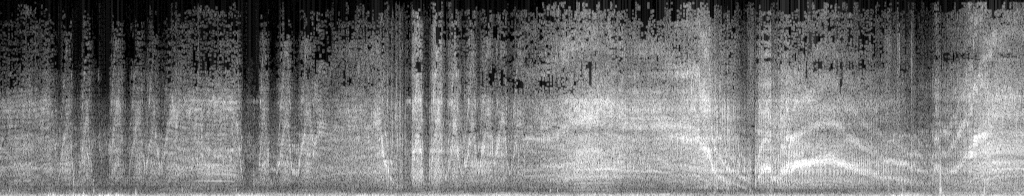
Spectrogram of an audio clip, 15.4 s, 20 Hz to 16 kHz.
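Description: Carisma GT24 Hyundai i20 RC rally car's electric motor and drivetrain whining, the pitch rising and falling in arcs as the car speeds up and slows, loudest in the second half, over a steady low rumble.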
